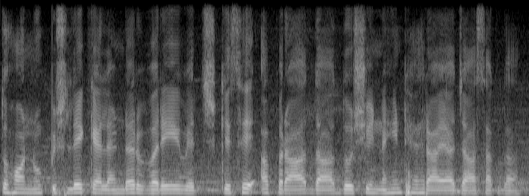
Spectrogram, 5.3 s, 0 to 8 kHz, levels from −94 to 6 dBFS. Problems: background sounds at intervals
